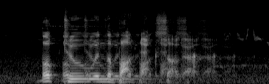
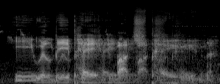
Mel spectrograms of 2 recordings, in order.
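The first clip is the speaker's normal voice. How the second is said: mock ominous; 8 semitones lower, 6 dB quieter, slower than usual. Dramatic reading of ominous line.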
